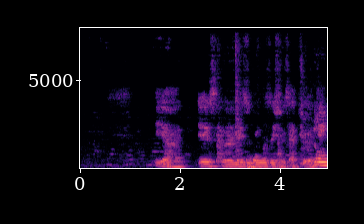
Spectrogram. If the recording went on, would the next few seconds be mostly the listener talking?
Yes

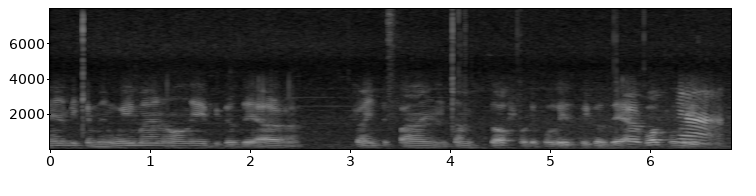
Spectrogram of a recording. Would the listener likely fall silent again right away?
Yes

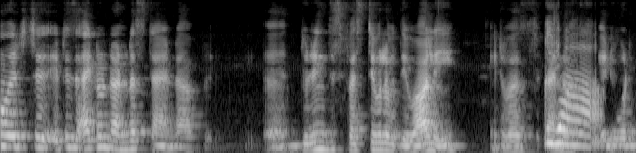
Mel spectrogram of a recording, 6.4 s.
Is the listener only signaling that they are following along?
Yes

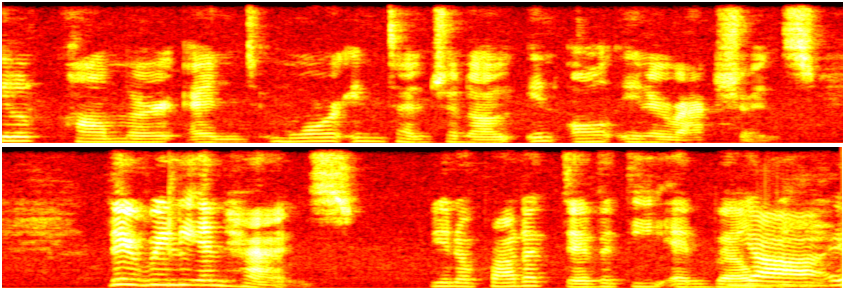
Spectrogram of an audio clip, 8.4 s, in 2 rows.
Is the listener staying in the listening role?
No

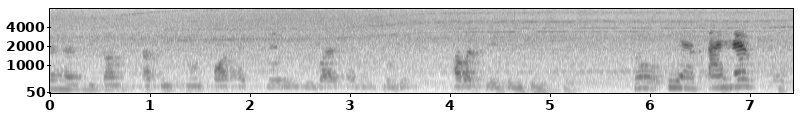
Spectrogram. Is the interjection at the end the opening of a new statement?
Yes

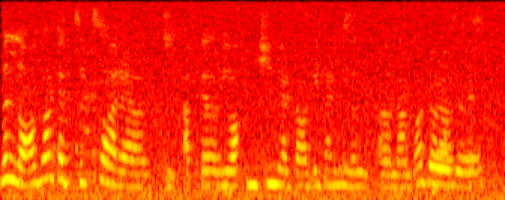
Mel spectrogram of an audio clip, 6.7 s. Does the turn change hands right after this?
Yes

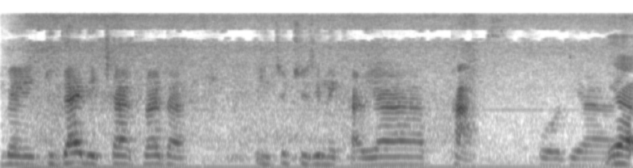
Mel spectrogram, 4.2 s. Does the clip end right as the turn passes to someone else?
Yes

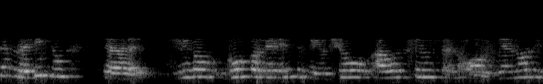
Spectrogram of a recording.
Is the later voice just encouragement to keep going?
Yes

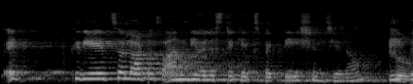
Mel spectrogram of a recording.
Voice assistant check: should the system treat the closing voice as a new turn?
No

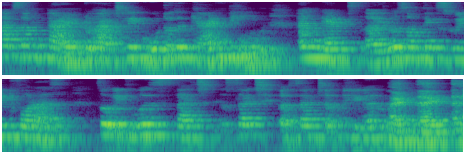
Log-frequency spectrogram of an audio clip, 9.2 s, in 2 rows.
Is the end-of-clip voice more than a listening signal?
Yes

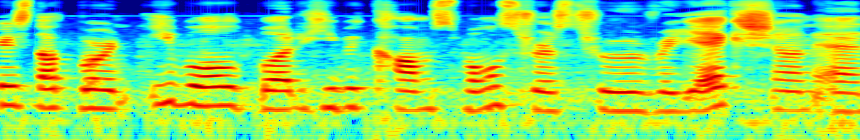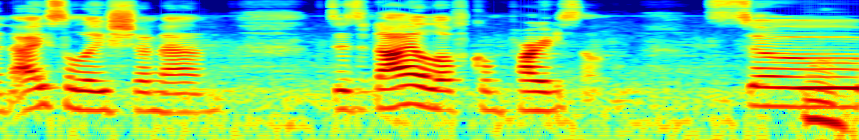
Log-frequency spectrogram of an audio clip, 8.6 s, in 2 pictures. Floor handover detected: No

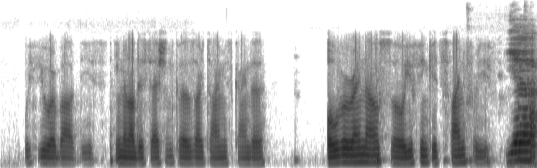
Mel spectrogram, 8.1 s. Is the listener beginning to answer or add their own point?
Yes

